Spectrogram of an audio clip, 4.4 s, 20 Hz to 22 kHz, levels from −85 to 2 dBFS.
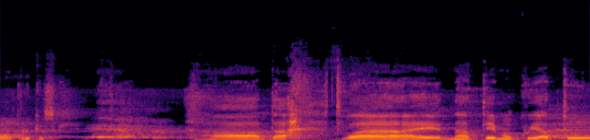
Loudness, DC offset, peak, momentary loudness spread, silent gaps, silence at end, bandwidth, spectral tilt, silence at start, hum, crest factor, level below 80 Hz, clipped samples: -25 LUFS; under 0.1%; -6 dBFS; 14 LU; none; 0 s; 14 kHz; -3.5 dB/octave; 0 s; none; 18 dB; -78 dBFS; under 0.1%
